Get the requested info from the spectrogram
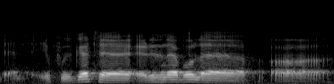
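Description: A man with a Nigerian accent presents his research findings in a low voice. He pauses often and hesitates between phrases. The recording is dull and lo-fi. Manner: hesitant, many uh fillers, halting phrasing. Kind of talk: academic conference presentation.

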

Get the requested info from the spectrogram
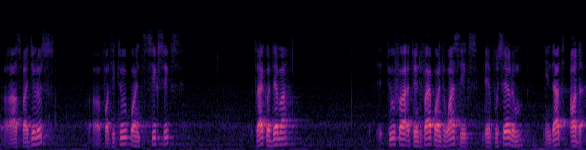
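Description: A man from Nigeria with a Nigerian accent, giving an academic research presentation in a hesitant way, with many fillers and halting phrases. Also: mid-range voice. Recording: dull lo-fi recording.

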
